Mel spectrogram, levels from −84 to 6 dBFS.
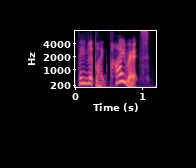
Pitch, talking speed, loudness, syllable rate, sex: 270 Hz, 195 wpm, -17 LUFS, 5.4 syllables/s, female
